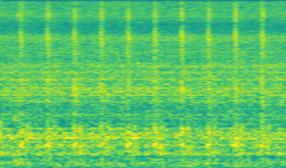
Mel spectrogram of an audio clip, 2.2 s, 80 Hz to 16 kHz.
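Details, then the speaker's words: 5 kW Chinese diesel heater with LCD controller, fuel pump on its lowest setting, glow plug off: soft, even burner roar with light quick pump ticking, about three to four per second; no surging or sputter, running smoothly. "you can hear the fuel pump just going let's see 1001 1001 1001 you know there might be three or four revolutions per second which is a hertz so it might at its lowest setting"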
